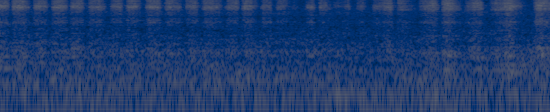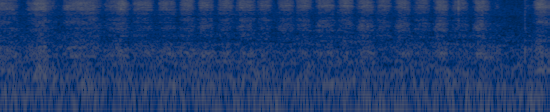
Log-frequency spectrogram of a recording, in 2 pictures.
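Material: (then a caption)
Paper. A pencil scratches and rubs dense hatching onto the paper page of a spiral sketchbook. The sound is a quiet, steady run of bright, papery strokes with a rhythmic back-and-forth scratch.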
